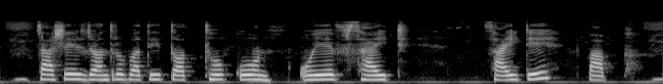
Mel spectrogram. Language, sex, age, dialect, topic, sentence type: Bengali, female, 18-24, Rajbangshi, agriculture, question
